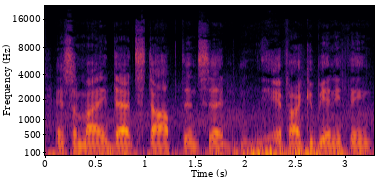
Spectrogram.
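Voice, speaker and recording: A man's voice: mid-range voice, monotone, normal speed, noisy background. A young man, a Marine veteran, telling his stories casually in an interview, laughing often and stumbling through fillers and restarts. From Canada. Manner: laughs often, many fillers and restarts, acts out quoted voices.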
